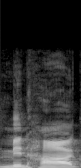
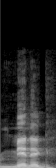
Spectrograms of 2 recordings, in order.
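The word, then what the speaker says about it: מנהג: So depending on how you pronounce it, minhag or minig, if you're saying it quickly.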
